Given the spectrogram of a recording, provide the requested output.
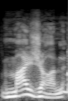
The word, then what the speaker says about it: Mahjong: It's, by the way, it's properly pronounced Mahjong.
